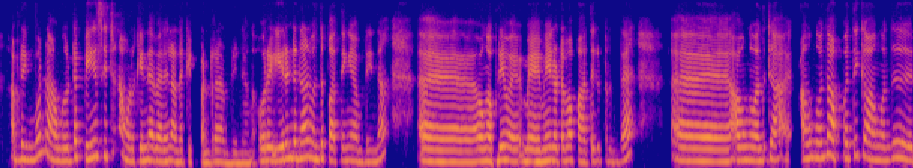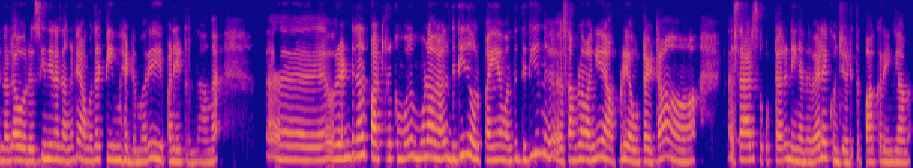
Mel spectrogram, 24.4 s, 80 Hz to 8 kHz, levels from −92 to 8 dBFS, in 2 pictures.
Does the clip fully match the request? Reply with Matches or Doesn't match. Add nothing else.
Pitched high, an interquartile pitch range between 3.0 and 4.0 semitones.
Matches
